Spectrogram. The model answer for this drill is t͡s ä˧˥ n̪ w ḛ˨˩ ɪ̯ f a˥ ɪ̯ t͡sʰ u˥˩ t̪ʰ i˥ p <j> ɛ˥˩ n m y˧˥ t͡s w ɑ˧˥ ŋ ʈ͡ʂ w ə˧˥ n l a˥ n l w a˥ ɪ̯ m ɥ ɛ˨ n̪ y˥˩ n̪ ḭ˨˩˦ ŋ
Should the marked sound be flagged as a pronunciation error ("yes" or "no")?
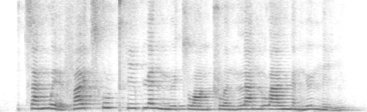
yes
